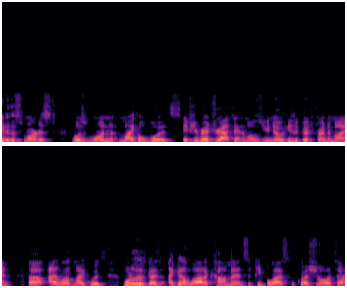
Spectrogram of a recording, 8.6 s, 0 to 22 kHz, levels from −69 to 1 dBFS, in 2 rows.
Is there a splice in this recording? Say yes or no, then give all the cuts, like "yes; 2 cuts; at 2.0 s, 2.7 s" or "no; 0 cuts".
no; 0 cuts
